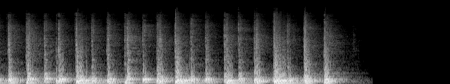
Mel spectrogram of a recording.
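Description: Drum percussion music: a fast, even run of hand-drum strikes, several a second, that dies away about three and a half seconds in.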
